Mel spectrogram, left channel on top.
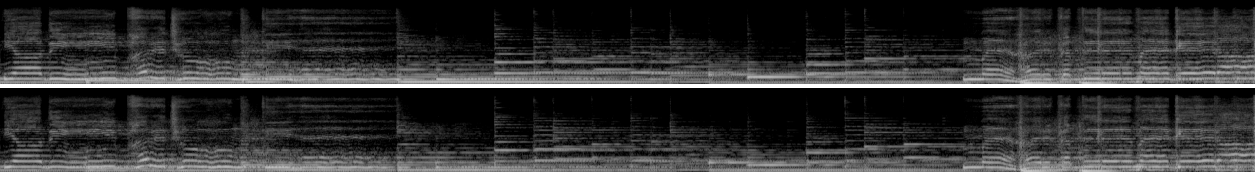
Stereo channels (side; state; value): both; normal; correlation 0.36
